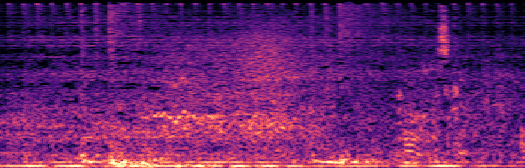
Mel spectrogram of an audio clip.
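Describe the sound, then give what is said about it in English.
A truck hurtling along a road makes a loud, continuous engine roar with a squeal of tires, holding strong throughout. “a truck turns on its lights and hurtles towards him from a darkened garage.”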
